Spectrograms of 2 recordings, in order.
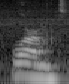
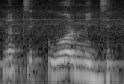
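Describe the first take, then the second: First: The ending is a plain d sound. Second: The ending is said as an extra syllable. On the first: The speaker calls it right. "it is like M and D" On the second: The speaker calls it wrong. "Only D, not warmed"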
